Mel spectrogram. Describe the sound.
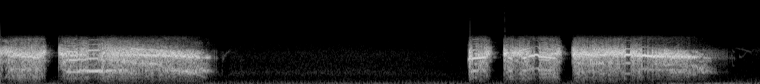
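A person's voice imitates a local rooster crowing, giving two loud, strained cock-a-doodle-doo calls, each broken into short bursts and a long held note, with silence between them.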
